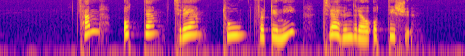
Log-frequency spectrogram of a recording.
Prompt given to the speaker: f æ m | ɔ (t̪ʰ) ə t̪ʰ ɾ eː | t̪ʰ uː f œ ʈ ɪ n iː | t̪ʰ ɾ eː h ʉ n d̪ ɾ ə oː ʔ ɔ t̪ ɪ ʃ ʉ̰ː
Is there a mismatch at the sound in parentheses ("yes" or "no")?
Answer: yes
